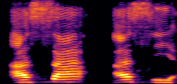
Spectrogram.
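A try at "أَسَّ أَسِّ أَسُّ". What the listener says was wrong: kurang double tuh udah bener nih, lihat mulut, lihat mulutnya Bu. Asa, asi, asu, dua. Pelan-pelan aja dulu. Asa, asi, asu. asa, asi, asu.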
